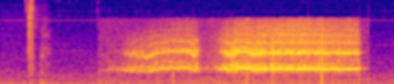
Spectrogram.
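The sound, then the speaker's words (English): Car tires squeal as a car skids off the road, heard as two tonal screeching bursts, the second louder and longer than the first. “I was like, what's that noise? He's skidding off the road.”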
